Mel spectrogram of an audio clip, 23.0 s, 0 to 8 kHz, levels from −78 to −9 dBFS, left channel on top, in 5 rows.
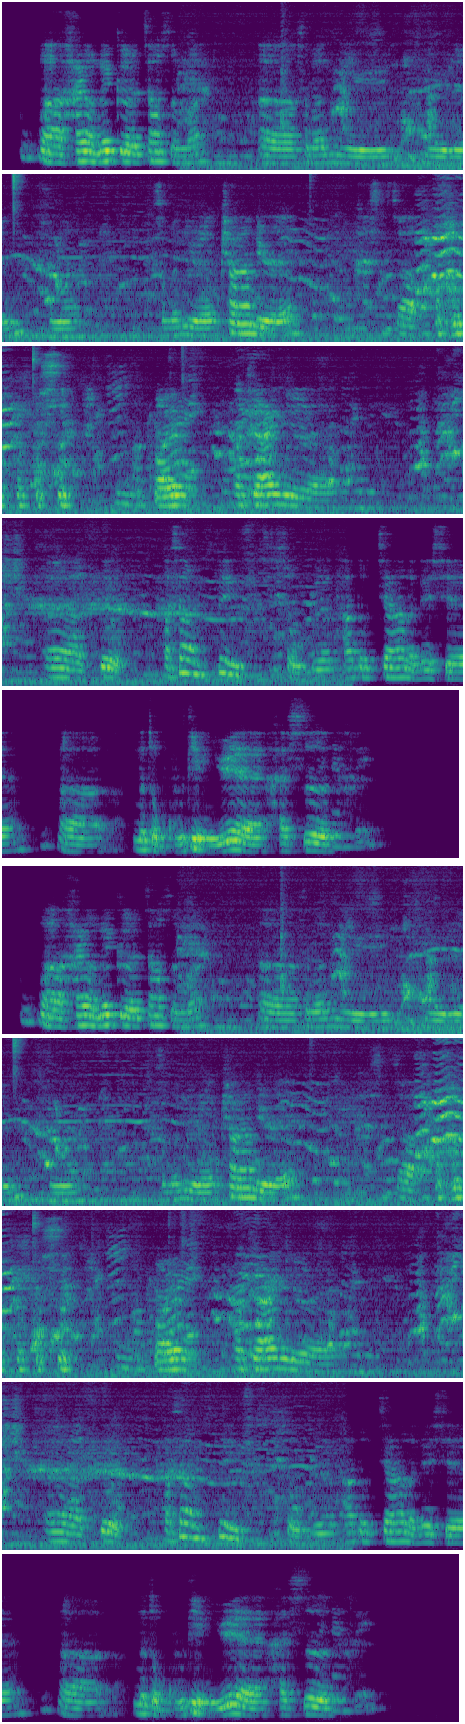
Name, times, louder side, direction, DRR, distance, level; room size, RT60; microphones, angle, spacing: voice 1, 0.2-2.0 2.6-5.4 6.1-7.6 8.1-11.1 11.5-12.7 14.2-15.2 15.4-18.7 19.0-21.8, left 2 dB, 60° left, 2.0 m, -28 dB
sound 1, 1.7-17.3, right 1 dB, 45° right, 3.3 m, -33 dB
sound 2, 4.0-12.6, left 2 dB, 25° left, 2.3 m, -44 dB
voice 2, 6.6-8.5 10.5-13.6 21.6-22.1, left 1 dB, 10° right, 2.5 m, -41 dB
6.1 x 5.2 x 3.3 m
head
